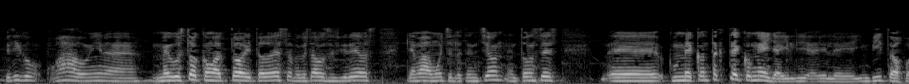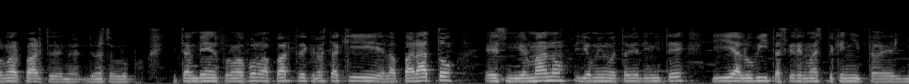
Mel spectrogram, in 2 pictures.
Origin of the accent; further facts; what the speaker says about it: Saraguro, Loja, Ecuador; soy de Saraguro, con mis amigos que formamos parte del team, conocido en el mundo como Ahora Pit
